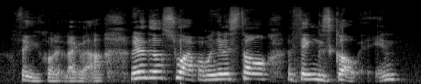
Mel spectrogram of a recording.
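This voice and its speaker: A woman with a Spanish accent speaks at a fairly quick pace with lively intonation. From Spain. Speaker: vlogger. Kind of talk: casual chat. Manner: halting.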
